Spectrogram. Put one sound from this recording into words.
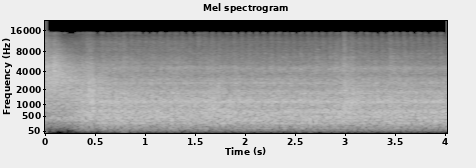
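A loose metal roof sheet scrapes and clatters as it is pulled away.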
